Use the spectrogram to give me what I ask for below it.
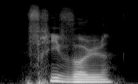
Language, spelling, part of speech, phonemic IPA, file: French, frivole, adjective, /fʁi.vɔl/, Fr-frivole.ogg
- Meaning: vain; conceited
